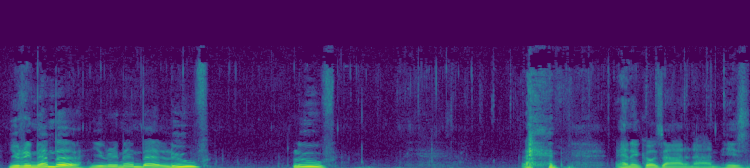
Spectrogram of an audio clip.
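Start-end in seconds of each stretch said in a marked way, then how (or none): 0.1-3.4 put-on high, loud, insistent French accent; imitated French guy. French guy pushing the CEO to remember, loud mock French accent. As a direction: jog his memory in an exaggerated French accent. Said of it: "French guy says".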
